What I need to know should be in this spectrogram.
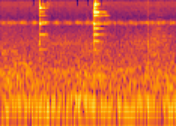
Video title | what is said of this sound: How To Install Pistons Ring In Deep Detail #pistons | आवाज में गूंज है ठीक है ना तो इसका मतलब यह हुआ कि यह जो है हमारा टॉप पल रिंग है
